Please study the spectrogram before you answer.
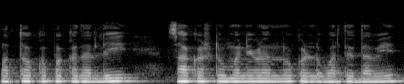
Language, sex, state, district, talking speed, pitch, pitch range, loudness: Kannada, male, Karnataka, Bidar, 90 wpm, 140 Hz, 135-140 Hz, -15 LUFS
